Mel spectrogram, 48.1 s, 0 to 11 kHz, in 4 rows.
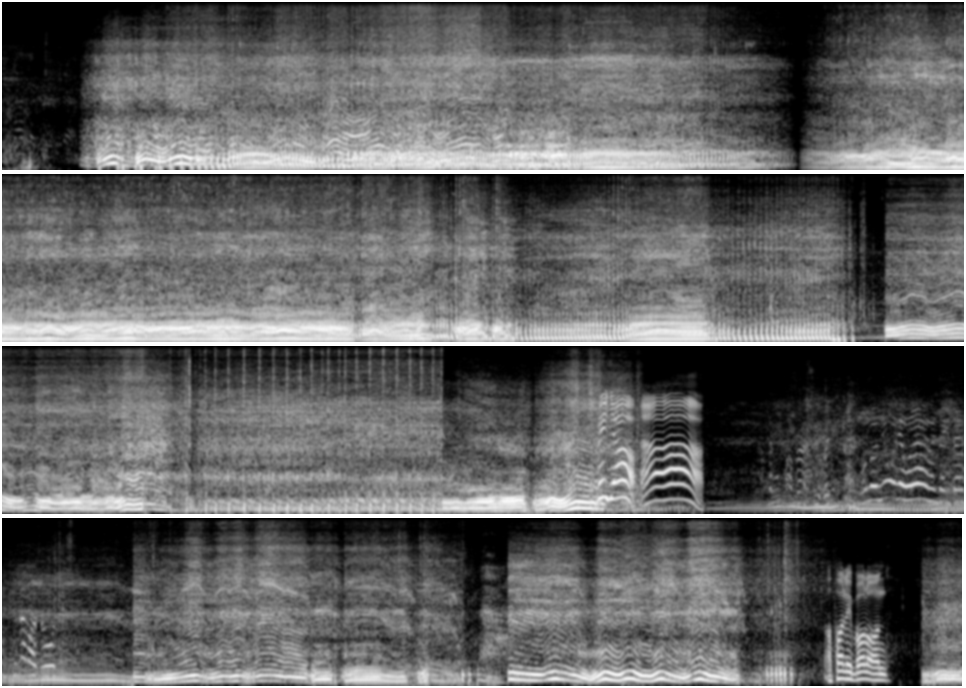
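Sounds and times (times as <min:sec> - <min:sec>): motorcycle engine revving: 0:01.0 - 0:32.0, 0:32.9 - 0:46.3, 0:47.5 - 0:48.0.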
